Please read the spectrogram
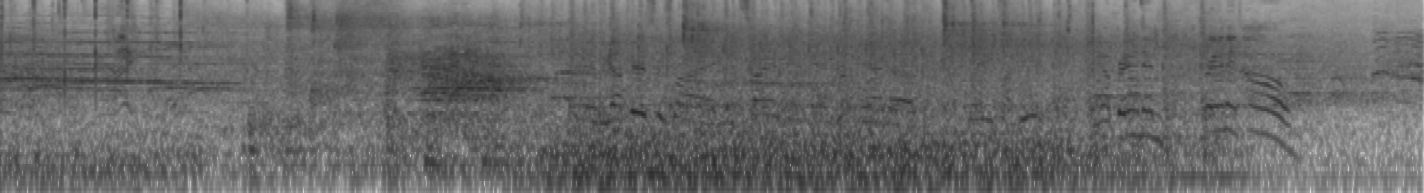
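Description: Ice rink din: spectators' voices shouting and calling over a steady crowd hubbub, with scattered sharp clacks of hockey sticks and puck on the ice and boards.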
